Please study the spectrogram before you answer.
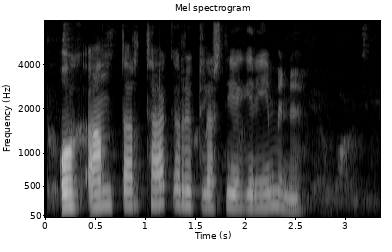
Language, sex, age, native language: Icelandic, female, 40-49, Icelandic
